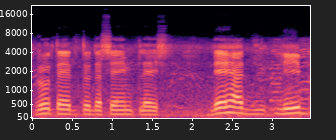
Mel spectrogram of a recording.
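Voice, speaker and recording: A male actor plays a brooding man in an amateur radio drama. He speaks slowly, in a somewhat high male voice. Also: dull audio, slight background noise. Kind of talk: student radio drama acting.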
